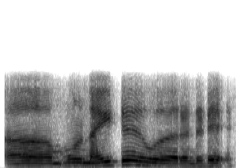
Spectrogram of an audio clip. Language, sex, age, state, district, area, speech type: Tamil, male, 18-30, Tamil Nadu, Namakkal, rural, conversation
